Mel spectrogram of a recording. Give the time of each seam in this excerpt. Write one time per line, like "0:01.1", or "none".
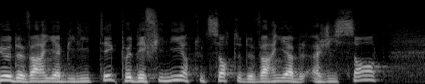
0:01.2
